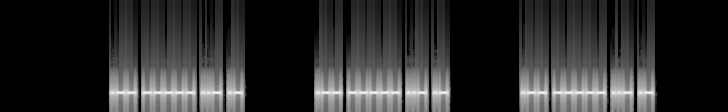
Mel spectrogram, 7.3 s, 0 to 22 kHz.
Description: Morse code, heard as a keyed tone, about 44 wpm, 700 Hz. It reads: W0UA W0UA W0UA
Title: Easy Call Signs Repeated 3x - 45wpm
